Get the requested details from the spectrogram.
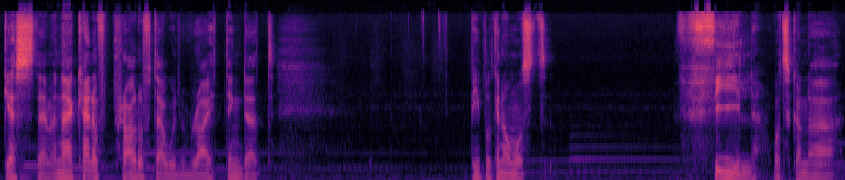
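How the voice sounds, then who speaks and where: A man, a game developer, giving relaxed, halting commentary on his own game with an amused tone. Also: on the low side, faint music behind.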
